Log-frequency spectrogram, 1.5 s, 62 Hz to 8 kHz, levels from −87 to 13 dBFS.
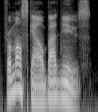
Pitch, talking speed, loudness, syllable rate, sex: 115 Hz, 160 wpm, -15 LUFS, 3.8 syllables/s, male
